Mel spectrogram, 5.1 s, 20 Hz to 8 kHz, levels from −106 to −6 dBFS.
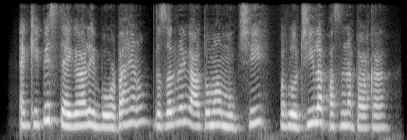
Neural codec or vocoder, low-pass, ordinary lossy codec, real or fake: codec, 16 kHz in and 24 kHz out, 0.4 kbps, LongCat-Audio-Codec, fine tuned four codebook decoder; 7.2 kHz; none; fake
